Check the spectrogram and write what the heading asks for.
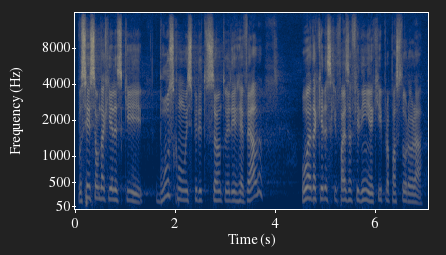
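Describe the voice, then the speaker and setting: A man preaching a sermon on marriage, animated, teasing his congregation and speaking to them directly. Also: high voice, brisk, big-room sound.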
